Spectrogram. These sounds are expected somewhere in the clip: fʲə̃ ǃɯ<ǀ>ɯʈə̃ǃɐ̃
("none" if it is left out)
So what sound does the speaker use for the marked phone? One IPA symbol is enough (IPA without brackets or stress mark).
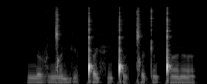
ǀ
